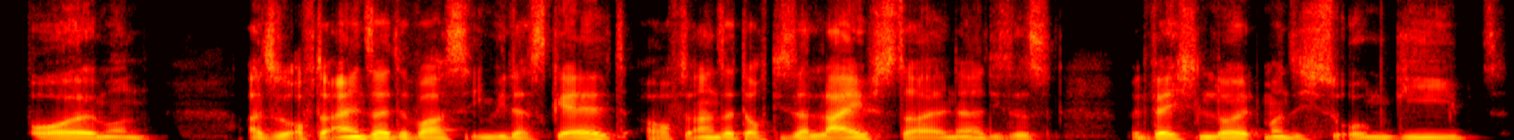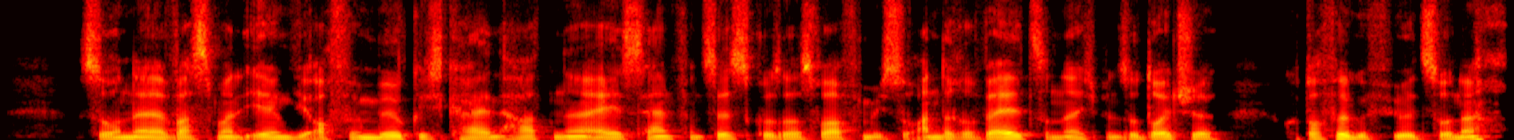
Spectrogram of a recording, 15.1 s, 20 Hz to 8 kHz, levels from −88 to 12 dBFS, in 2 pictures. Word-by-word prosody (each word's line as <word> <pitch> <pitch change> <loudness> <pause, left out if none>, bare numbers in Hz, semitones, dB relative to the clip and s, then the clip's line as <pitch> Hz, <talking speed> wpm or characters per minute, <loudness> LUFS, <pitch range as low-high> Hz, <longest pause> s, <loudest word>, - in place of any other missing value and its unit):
Voll, 95 +1 +4
Mann. 80 -1 -4 0.5
Also, 90 +3 +1
auf - - -1
der - - +1
einen 125 +2 +7
Seite 115 -4 +4
war's 105 0 +3
irgendwie 95 -1 -3
das 85 -2 +1
Geld, 150 - +2
auf 100 +1 -5
der - - -4
anderen 110 0 +2
Seite - - +1
auch 95 - -5
dieser 95 -2 -1
Lifestyle, 90 - +3
ne? 90 +6 -1
Dieses 85 -1 -4 0.4
mit - - -7
welchen 95 -1 +3
Leuten 95 +2 +2
man 95 -1 0
sich 95 0 -1
so - - +2
umgibt, 95 +3 -4 0.4
so, 75 0 -1
ne, 85 +2 +1
was 85 0 +1
man 90 -1 -1
irgendwie 95 -1 -1
auch 90 - -4
für 95 - -4
Möglichkeiten 95 -3 -1
hat, 95 -1 -5
ne? 90 0 +1
Ey, 90 +2 0
San 95 +3 -2
Francisco, 95 +4 -2
das 75 0 -1
war 80 0 +2
für 80 - -9
mich 80 - -3
so - - -3
andere 85 -5 -3
Welt, 115 +1 +4
so, - - -7
ne? 85 +5 -3
Ich 100 - -11
bin 80 - -8
so - - -4
deutsche 85 -1 -1 0.3
Kartoffel 105 +1 +1
gefühlt, 80 -1 -2
so, 75 - 0
ne? 85 +5 +1
90 Hz, 225 wpm, -25 LUFS, 85-100 Hz, 0.5 s, einen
